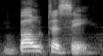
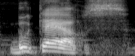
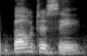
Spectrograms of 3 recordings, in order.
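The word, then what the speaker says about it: Bouterse: surname is b-o-u-t-e-r-s-e now on the face of it it looks French and it could be buters but it's properly pronounced so prosecution in Suriname wants ex-president Desi baltusi jailed for 1982 killings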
